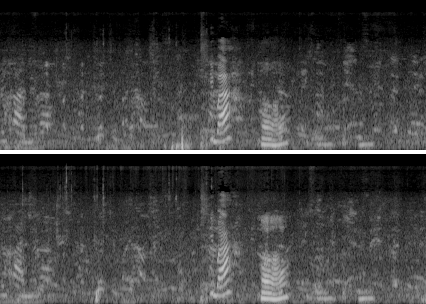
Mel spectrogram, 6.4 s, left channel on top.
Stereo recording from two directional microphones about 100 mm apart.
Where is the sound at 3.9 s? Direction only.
40° right (ahead or behind).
